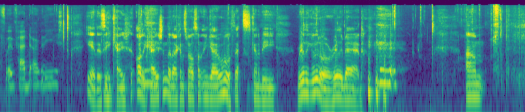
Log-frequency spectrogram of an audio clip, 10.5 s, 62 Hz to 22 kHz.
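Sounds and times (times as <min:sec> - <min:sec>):
speech: 0:00.1 - 0:08.1, 0:09.3 - 0:10.2
brief voiced hum: 0:02.8 - 0:03.2
laughter: 0:02.8 - 0:03.3, 0:07.2 - 0:08.1
crunchy snack being chewed: 0:08.2 - 0:10.4
sharp crackling bites: 0:08.2 - 0:10.4.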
